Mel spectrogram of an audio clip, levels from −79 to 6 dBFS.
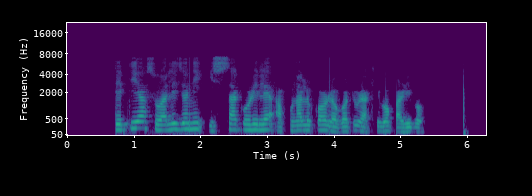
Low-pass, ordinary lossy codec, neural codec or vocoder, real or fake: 7.2 kHz; AAC, 48 kbps; none; real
